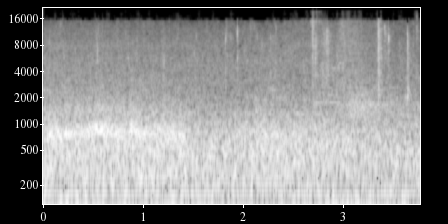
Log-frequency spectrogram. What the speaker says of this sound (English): This planet has a permanent extreme storm.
